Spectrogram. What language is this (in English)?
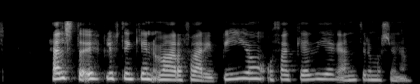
Icelandic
